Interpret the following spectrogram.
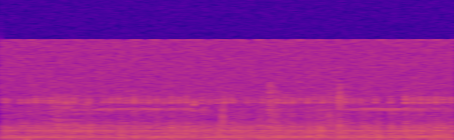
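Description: Steady, even background noise with no distinct event: room tone between stretches of talk.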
